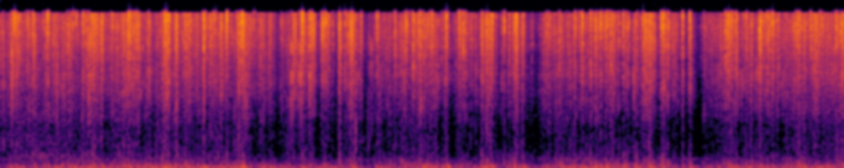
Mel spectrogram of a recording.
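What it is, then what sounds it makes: Artificial rubber flower scratched. A palm-sized white-green artificial rubber flower with many soft, spiky petals is held in the hand and scratched with fingernails. It makes a steady, dense run of rapid rustling scratches with a strong low-frequency body and brief dips between strokes.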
